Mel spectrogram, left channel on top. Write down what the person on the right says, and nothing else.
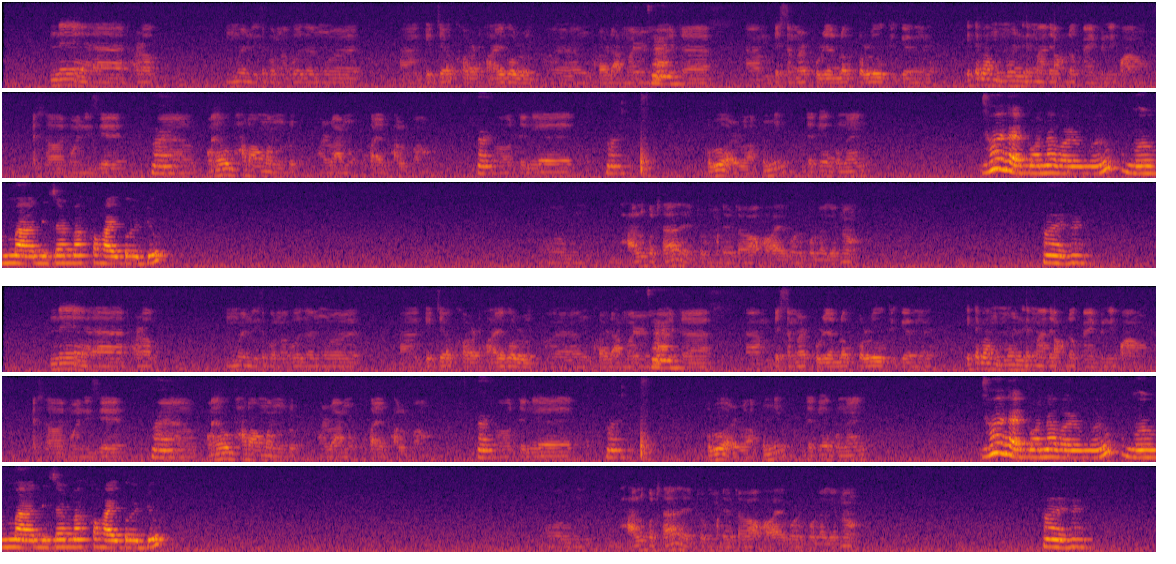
মানে আ ধৰক। মই নিজে বনাব যানো মই আহ কেতিয়াও ঘৰত সহায় কৰো অ। ঘৰত আমাৰ এ
মাল এটা। বেছ আমাৰ পৰিয়াল সৰু গতিকে মই কেতিয়াবা মই নিজে মা দেউহঁতক মাই পিনি খুৱাও। তাৰছত মই নিজে
আহ মই ভাল পাও মানুহটো আৰু আনক খুৱাই ভাল পাওঁ।
অ তেনেকে
কৰো আৰু আপুনি এনেকে বনাই নে।
অ অ ভাল কথা এইটো মা দেউতাকক সহায় কৰিব লাগে ন।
